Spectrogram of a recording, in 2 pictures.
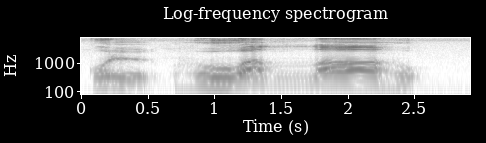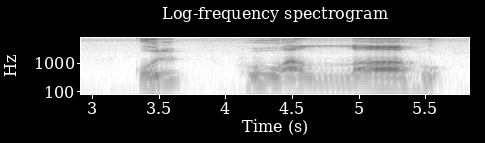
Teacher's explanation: Hwa dan Allah itu adalah huruf H tafkhim harus dibaca tafkhim Maksudnya harus dibaca tebal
